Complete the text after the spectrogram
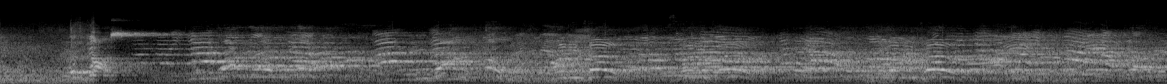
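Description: Shoes squeak on a gym mat as wrestlers grapple.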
